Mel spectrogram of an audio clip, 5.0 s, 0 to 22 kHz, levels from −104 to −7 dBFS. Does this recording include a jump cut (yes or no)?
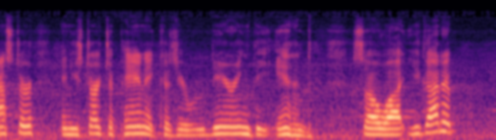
no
